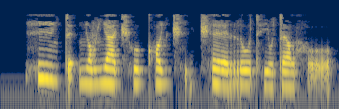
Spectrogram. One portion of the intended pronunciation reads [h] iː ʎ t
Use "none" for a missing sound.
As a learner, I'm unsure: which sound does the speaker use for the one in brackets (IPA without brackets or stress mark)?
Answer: h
